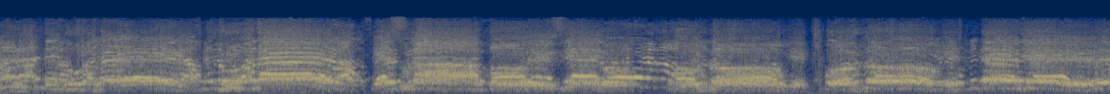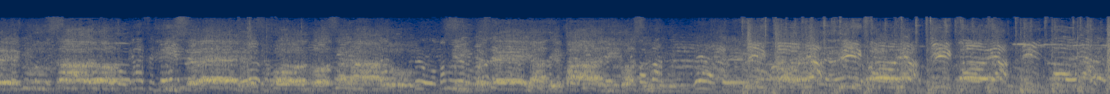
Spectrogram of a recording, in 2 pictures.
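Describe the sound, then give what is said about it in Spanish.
A large crowd of Frente de Resistencia Popular protesters in Honduras shouts slogans in loud, rhythmic unison, voices rising and falling in repeated chants with a few brief pauses, dense and sustained throughout. “Nosotros estábamos aquí manifestándonos tranquilamente, nosotros estábamos gritando nuestras consignas.”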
